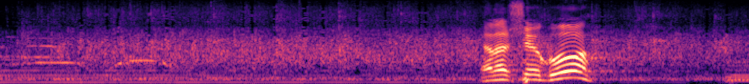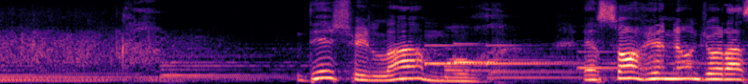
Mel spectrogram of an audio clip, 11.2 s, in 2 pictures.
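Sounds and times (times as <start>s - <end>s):
crowd clapping: 0.0s - 7.4s
speech: 3.6s - 4.6s, 7.9s - 11.2s.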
